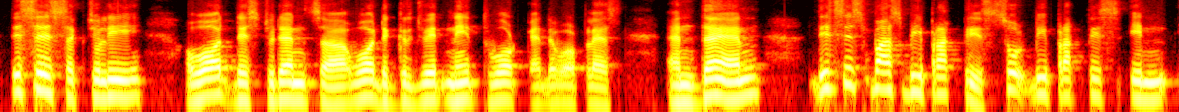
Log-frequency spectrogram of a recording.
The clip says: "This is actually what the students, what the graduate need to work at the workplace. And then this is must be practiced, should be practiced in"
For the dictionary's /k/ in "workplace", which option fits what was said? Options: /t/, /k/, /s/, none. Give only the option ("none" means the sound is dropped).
none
